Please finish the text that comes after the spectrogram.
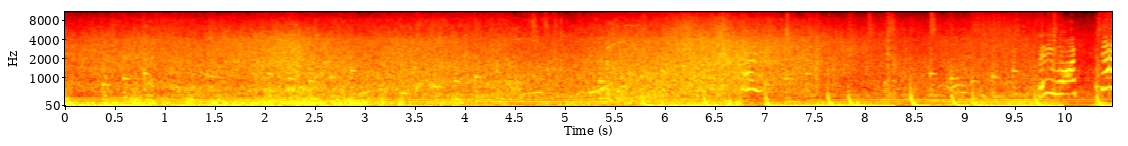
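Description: Ocean surf along Cliff Walk in Newport, Rhode Island, rolls in a loud, continuous wash mixed with gusting wind on the microphone, and a voice is heard at times over it.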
